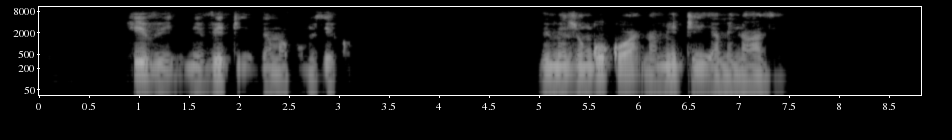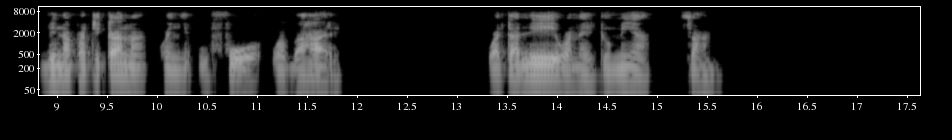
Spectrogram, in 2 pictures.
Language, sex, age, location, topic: Swahili, male, 18-24, Mombasa, government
